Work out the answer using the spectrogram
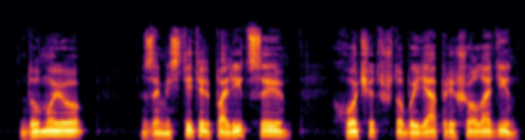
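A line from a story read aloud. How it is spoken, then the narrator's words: Plain. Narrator (Russian): ответил доктор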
